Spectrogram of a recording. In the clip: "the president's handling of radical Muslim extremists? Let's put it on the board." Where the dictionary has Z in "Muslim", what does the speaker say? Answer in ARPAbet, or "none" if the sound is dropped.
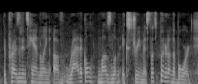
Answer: Z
